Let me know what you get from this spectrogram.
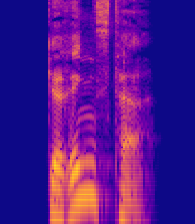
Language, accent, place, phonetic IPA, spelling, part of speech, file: German, Germany, Berlin, [ɡəˈʁɪŋstɐ], geringster, adjective, De-geringster.ogg
- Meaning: inflection of gering: 1. strong/mixed nominative masculine singular superlative degree 2. strong genitive/dative feminine singular superlative degree 3. strong genitive plural superlative degree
